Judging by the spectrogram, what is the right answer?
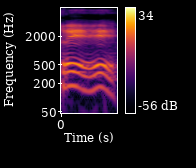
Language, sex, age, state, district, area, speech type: Sindhi, male, 45-60, Gujarat, Surat, urban, read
